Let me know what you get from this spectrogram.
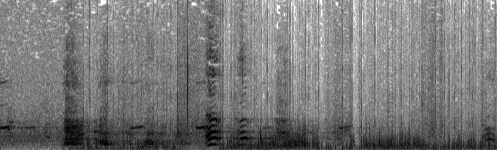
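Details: A few sharp dog barks, the loudest near the start and middle, over a noisy background with murmuring voices.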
